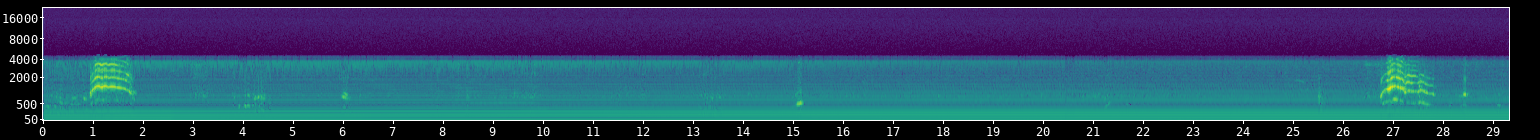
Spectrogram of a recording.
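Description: A cat meowing twice, about a second in and again near the end, each a single call that rises and falls in pitch. A steady electrical hum runs underneath, with a few faint knocks between the calls.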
